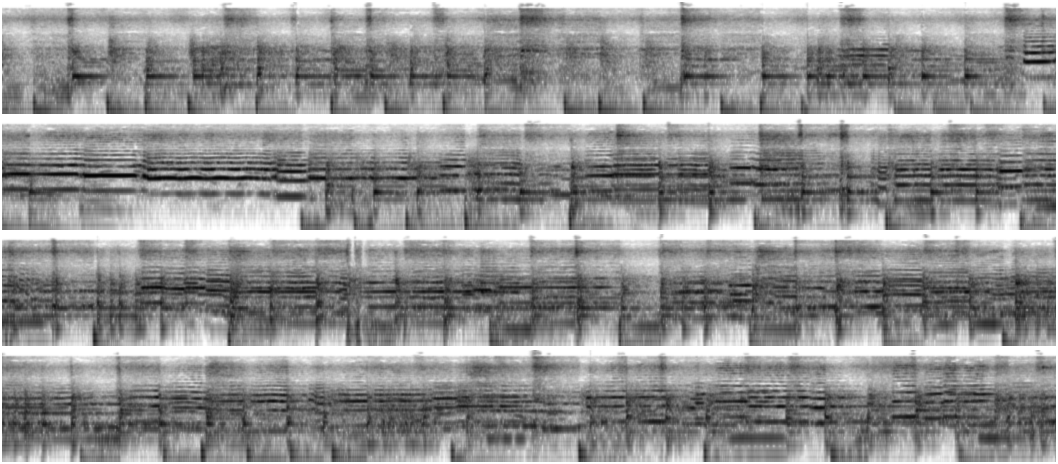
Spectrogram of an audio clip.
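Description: Brass band music with trumpets and trombones over a drum beat, with a long held chord about eight seconds in before the band picks up again.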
